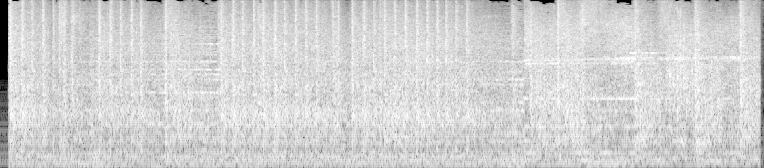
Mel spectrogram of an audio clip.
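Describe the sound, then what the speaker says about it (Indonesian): Sustained, loud gunfire in a fierce shootout, with rapid machine-gun bursts and overlapping shots forming a dense, continuous barrage throughout, punctuated by heavier booming impacts. "Terjadi baku tembak yang sengit"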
